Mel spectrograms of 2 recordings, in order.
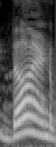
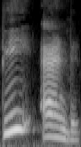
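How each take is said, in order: First: 'The' is said with a short uh vowel. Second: 'The' is said with a long ee vowel. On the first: The speaker calls it wrong. "ना कि द end बोलते हैं" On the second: The speaker calls it right. "हम लोग क्या बोलते हैं? दी एंड"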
